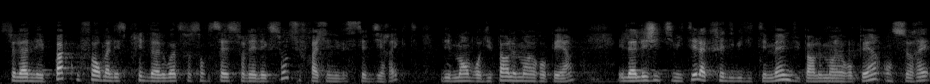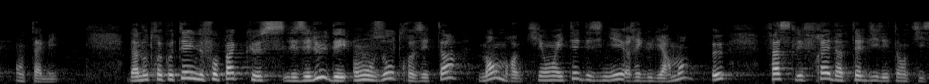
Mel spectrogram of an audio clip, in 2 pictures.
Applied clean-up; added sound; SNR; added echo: none; none; none; none.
